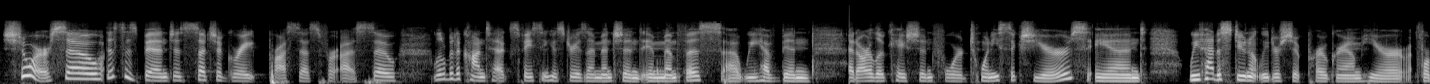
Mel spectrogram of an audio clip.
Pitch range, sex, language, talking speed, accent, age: 145-175 Hz, female, English, 185 wpm, American, 40-59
